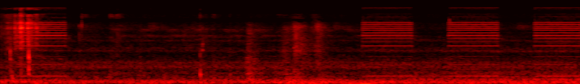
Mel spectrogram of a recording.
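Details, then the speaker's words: Old MacBook that froze with screen glitches and won't boot, sleep light blinking fast three times repeatedly: three short mild beeps about a second apart; owner suspects a RAM fault and tries replacing the RAM. "so when i turn on the macbook it does nothing and you can see this blinking sleep light which is blinking fast so you can see three blinks constantly we can hear a mild beep sound"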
